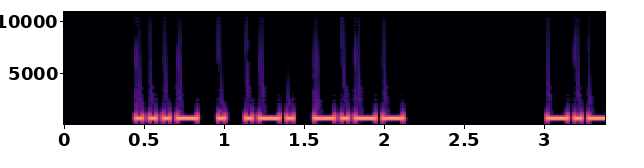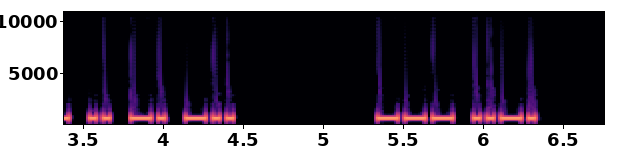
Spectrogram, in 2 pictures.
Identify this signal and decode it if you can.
Morse code, heard as a keyed tone, about 27 wpm, 700 Hz. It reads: VERY KIND OF
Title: 3x Word-Spacing - Sentences from Top 300 Words - 28wpm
